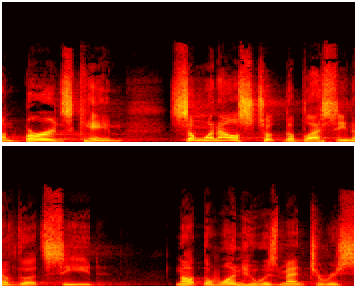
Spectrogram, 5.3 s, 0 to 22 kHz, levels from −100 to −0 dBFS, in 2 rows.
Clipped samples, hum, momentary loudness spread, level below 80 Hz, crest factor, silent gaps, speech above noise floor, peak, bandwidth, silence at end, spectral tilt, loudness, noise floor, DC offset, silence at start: under 0.1%; none; 11 LU; -86 dBFS; 20 dB; none; 40 dB; -12 dBFS; 16 kHz; 0 s; -3 dB/octave; -30 LUFS; -71 dBFS; under 0.1%; 0 s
